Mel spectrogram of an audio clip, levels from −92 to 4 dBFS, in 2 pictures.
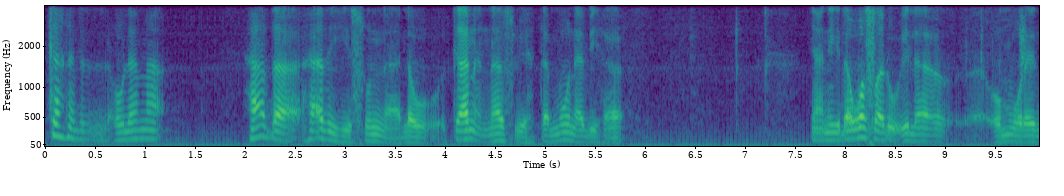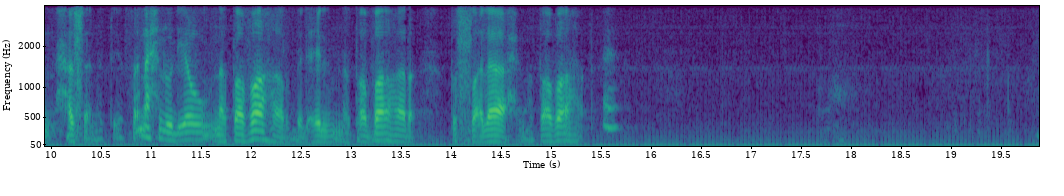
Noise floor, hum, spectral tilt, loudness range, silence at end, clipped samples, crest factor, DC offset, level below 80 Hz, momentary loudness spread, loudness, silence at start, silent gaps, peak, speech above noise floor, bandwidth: -49 dBFS; 50 Hz at -55 dBFS; -9.5 dB/octave; 7 LU; 0 s; under 0.1%; 22 dB; under 0.1%; -52 dBFS; 17 LU; -30 LUFS; 0 s; none; -10 dBFS; 20 dB; 4 kHz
